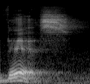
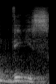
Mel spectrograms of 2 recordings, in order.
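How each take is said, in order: First: "this" with an open E vowel, like "des". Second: "this" said with an I vowel, like "dis"; "this" with a sharp I sound; wrong I vowel. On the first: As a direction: show the right vowel, "this" as "des". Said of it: "como se fosse um E". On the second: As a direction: show the mistake, "this" as "dis". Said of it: "como se fosse um I". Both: Shown as a demonstration.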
